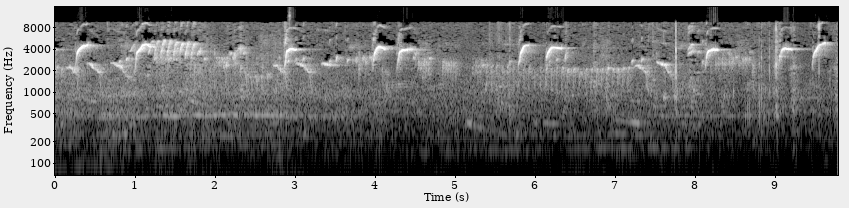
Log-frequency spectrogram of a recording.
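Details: Yorkshire canary giving a series of high, rising whistled notes and short chirps, about one every second, mixed with brief soft twittering and a quieter sustained trill in the middle.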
